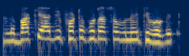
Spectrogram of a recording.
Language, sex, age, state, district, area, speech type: Odia, male, 45-60, Odisha, Nabarangpur, rural, conversation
